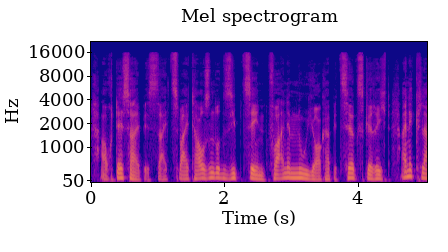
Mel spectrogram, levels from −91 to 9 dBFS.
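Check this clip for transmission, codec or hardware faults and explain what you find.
Listening through the speech, nothing points to a transmission, codec or hardware problem; the signal stays continuous and steady throughout.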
